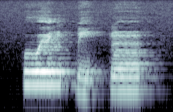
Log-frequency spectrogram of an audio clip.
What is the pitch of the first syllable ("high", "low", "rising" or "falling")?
high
